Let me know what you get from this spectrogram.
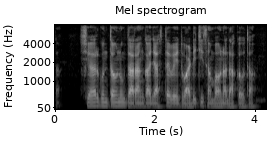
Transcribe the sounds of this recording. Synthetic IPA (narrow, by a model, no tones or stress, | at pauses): a | ɕəɦəɾɡunt̪əʋnuːk̚d̪aɾãŋkad͡zast̪əʋet̪ʋa̰ɽit͡ɕiːsəmbʱaʋnad̪akʰəʋt̪a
